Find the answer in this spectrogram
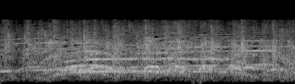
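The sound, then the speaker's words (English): An audience at a poetry reading claps and cheers steadily for three seconds after a poem, a dense wash of hand claps with shouting voices mixed in, loud and sustained without a break. “That's some mighty good clapping poetry tonight.”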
